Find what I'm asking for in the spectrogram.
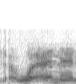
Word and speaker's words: وأنا: بيقولك إن الألف دي ما تنطقهاش في الوصل. وأنا لكم ناصح أمين تتقال إزاي؟ – وأنا لكم ناصح أمين.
